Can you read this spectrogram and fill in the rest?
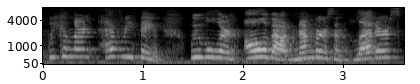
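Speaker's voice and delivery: can't contain his delight; excited principal. A narrator's reading. Principal to the school, carried away. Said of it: "he said".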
